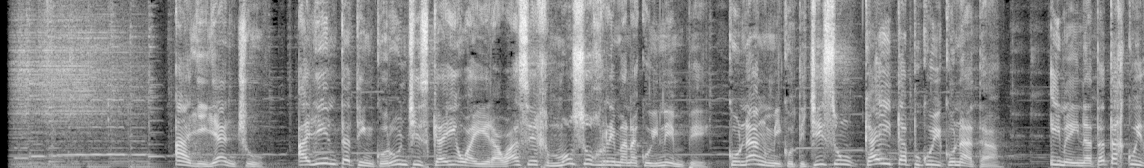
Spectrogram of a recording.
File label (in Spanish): quechua cusco collao 1 voz, spot de radio; entrega de bienes y alimentos; medidas de prevencion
